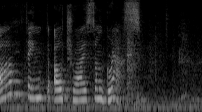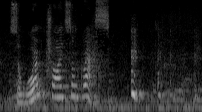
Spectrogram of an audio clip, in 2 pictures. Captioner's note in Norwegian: Lærer leser fra boka på engelsk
